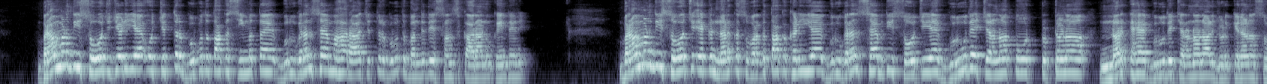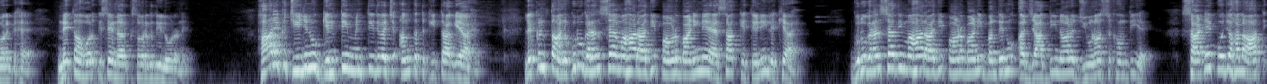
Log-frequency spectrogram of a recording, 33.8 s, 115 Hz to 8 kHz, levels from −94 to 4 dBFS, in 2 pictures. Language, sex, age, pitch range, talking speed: Punjabi, male, 50-69, 180-230 Hz, 190 wpm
